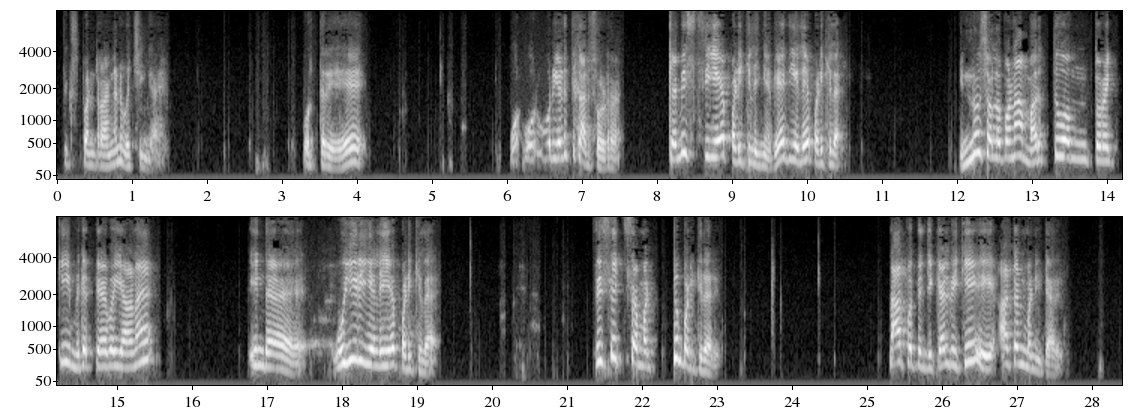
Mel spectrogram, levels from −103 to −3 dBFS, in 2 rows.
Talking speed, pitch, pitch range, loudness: 60 wpm, 275 Hz, 235-340 Hz, -16 LUFS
